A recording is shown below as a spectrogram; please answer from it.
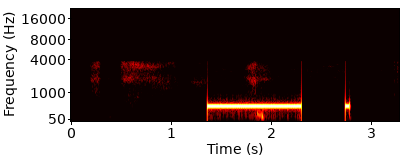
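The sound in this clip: A telephone busy signal on a call that goes unanswered: a steady low electronic tone holds for about a second and is followed by one short beep, with faint muffled sounds before it.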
